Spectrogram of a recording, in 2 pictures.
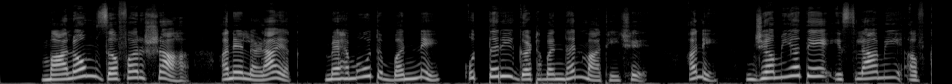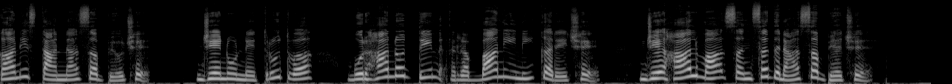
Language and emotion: Gujarati, neutral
